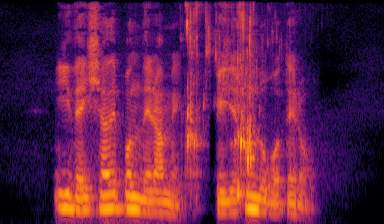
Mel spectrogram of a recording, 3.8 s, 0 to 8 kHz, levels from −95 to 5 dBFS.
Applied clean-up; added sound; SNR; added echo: neural mask model Resemble Enhance denoiser.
